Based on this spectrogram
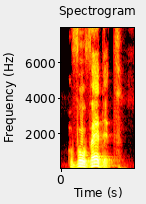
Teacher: Ovo je složeni oblik od predloga i glagola i kada. Reč i predlog počinju istim glasom, između njih se dodaje nepostojano o, odnosno izgovorno o, radi lakšeg izgovora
